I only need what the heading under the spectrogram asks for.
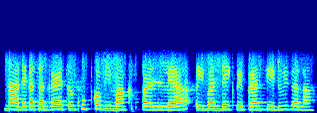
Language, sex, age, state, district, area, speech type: Goan Konkani, female, 18-30, Goa, Tiswadi, rural, conversation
